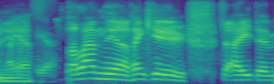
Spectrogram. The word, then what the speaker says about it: Solamnia: So when he appealed to the Knights of Solomon. How do you say that? Solamnia, thank you.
